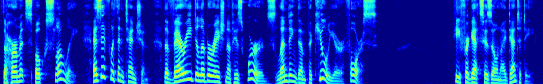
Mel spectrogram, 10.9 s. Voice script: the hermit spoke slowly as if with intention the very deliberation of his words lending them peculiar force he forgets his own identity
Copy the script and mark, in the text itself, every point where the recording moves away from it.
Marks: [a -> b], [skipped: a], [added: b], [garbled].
the hermit spoke slowly as if with intention the very deliberation of his words lending them peculiar force he forgets his own identity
